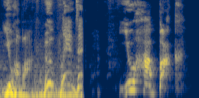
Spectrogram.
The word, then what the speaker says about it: Yhwach: Yuhabak, who planned to Yuhabak. Keep in mind, it is spelled YHWACH. Where the B at?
